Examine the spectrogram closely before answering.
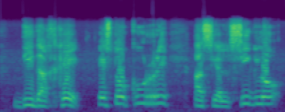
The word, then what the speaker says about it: Didaché: Se escribe Didaché, pero allí la Che se pronuncia como J. Didaché.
